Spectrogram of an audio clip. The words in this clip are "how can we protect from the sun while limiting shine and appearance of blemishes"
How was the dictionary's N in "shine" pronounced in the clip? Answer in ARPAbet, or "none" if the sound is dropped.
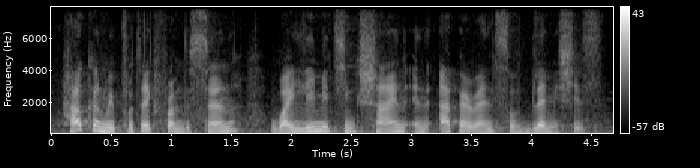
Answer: N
